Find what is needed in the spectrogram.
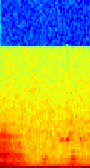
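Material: Nothing is struck.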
